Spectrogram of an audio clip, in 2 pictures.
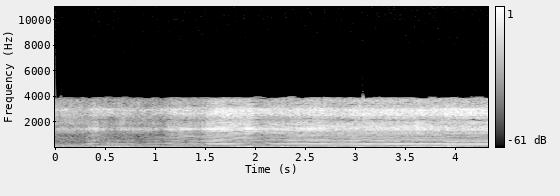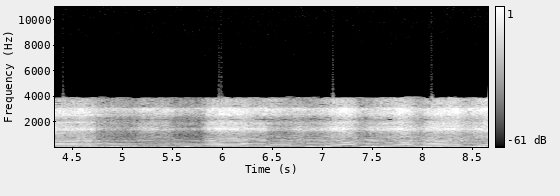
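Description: Motocross bike engine revving up and down as the rider works the throttle through a lap. The revs climb steadily early on, drop sharply about five seconds in, then swing up and down quickly several times near the end.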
